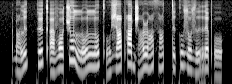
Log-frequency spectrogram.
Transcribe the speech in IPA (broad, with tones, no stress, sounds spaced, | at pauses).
ɠ ɑ̤˩ l ɨ˧˥ kː ø˧˥ kʼ a˩ v ɔ˧ t͡ʃ o˥ lː o˩˧ lː o˧˥ kʼ o̤˩˧ ʑ ɑ˧˥ pʰ ɑ˥ d͡ʒ ɑ̤˩˧ ɹ ɑ̤˧˥ θ ɑ̤˧˥ tː ɨ˧˥ k o̤˥ z o˧ z ɯ˩˧ r ɛ˧ pʼ o˩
